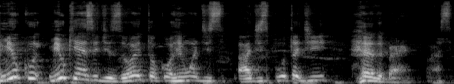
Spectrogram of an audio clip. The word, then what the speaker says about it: Heidelberg: Em 1518, ocorreu a disputa de Heidelberg. Se pronuncia assim.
